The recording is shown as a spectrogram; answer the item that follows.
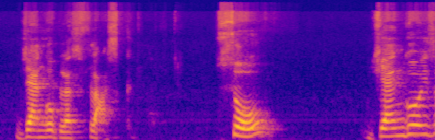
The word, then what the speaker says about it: Django: offering is python plus Jango many people who have seen a python must have heard about something called Django it's not Django D is silent please don't say that in interview although you haven't meant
